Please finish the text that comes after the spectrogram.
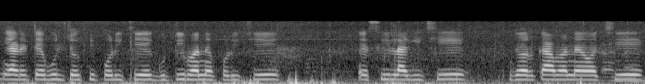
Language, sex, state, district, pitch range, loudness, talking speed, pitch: Odia, female, Odisha, Sambalpur, 215-230 Hz, -18 LUFS, 110 wpm, 220 Hz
